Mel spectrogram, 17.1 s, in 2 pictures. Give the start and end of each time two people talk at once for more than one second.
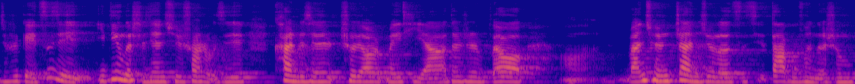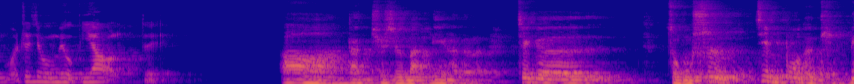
none

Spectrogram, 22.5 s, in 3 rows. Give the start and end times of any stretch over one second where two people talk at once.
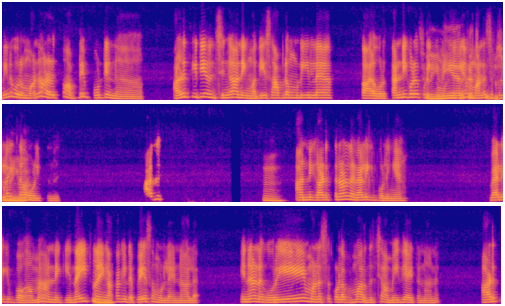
6.3-7.9

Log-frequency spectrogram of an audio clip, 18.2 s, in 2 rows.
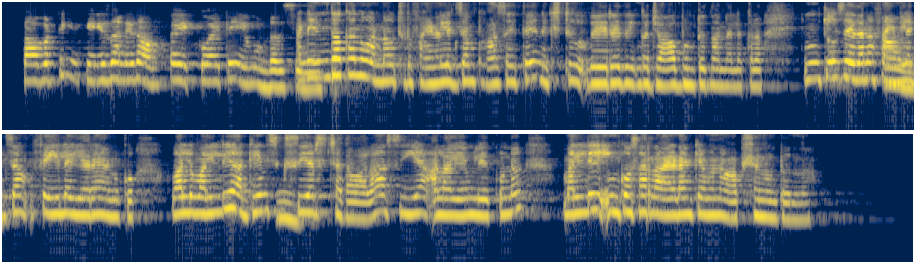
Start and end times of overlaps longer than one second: none

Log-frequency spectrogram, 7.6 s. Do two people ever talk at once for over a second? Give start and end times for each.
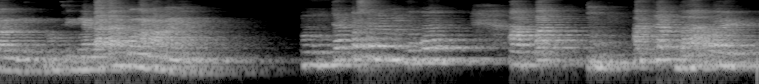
none

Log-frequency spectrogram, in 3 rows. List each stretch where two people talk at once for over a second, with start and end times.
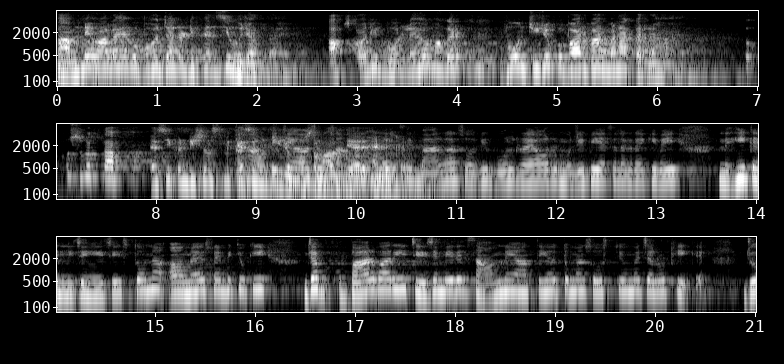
8.8-10.8

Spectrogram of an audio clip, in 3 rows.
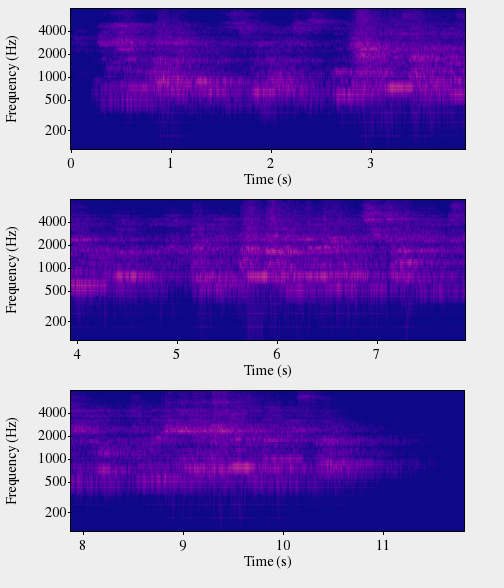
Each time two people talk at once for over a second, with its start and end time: none

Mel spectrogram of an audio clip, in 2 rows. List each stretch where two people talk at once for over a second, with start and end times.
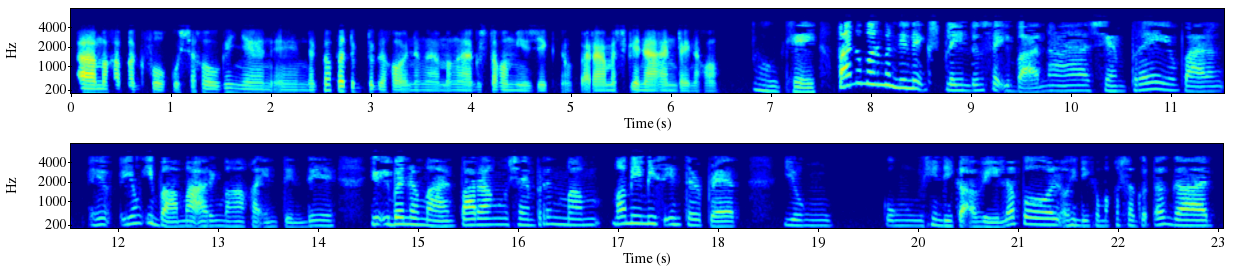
none

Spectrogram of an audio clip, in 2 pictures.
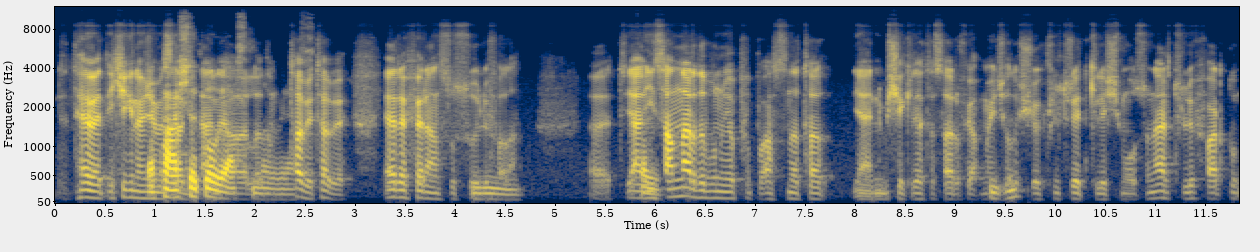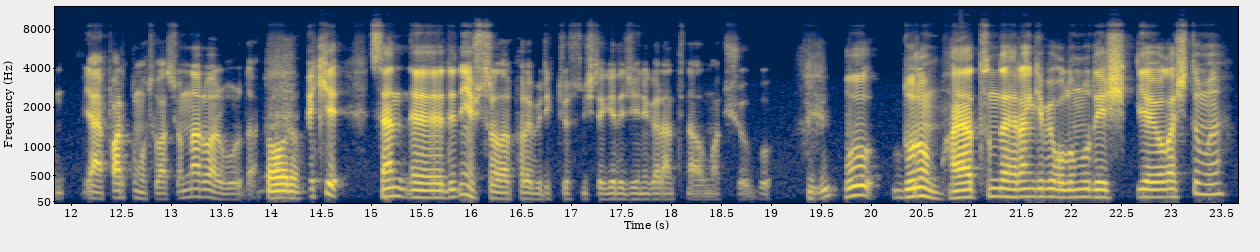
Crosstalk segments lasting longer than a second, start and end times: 0.9-2.4

